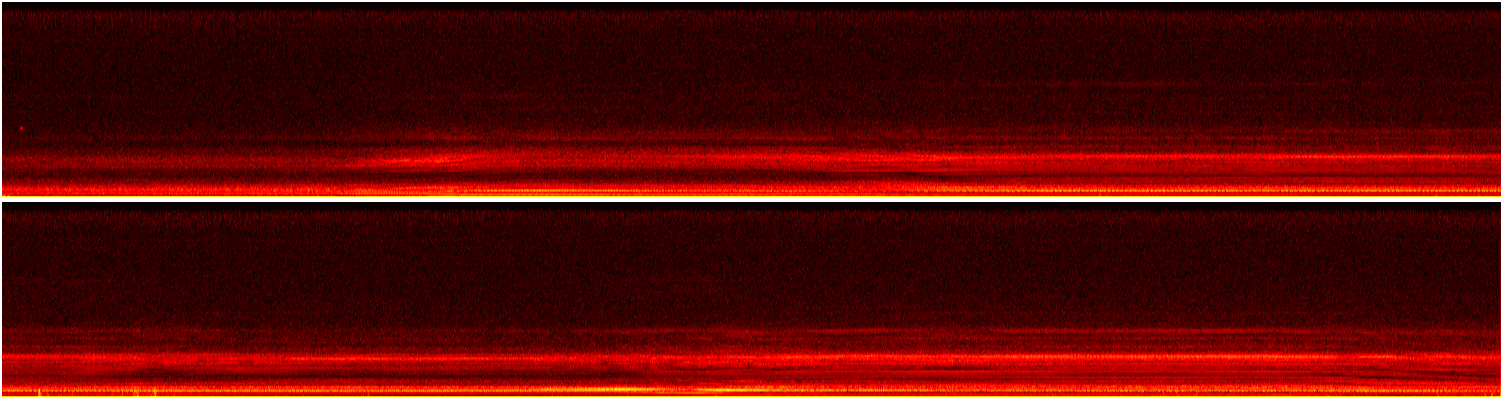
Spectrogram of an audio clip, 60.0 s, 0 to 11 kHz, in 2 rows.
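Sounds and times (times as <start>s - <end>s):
model helicopter whine: 6.7s - 20.2s, 38.9s - 48.8s.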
